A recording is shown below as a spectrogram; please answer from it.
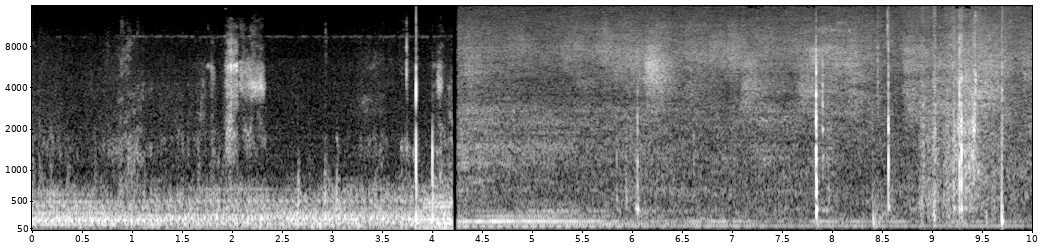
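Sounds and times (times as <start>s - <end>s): car engine and road rumble: 0.0s - 10.0s
steady low hum: 0.0s - 10.0s.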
